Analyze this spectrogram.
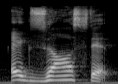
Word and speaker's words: exhausted: I've helped, but I'm so exhausted. 그런데 빨리 말하면, I've helped. But I'm so exhausted. 이렇게 발음할 수 있겠죠.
